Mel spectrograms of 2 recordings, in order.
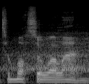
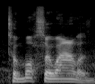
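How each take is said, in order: First: The surname does not sound like English Alan. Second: The surname sounds like the English name Alan. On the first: This is how the name should be said. The speaker calls it right. "Rather than" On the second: This is how the game's commentators say it. The speaker calls it wrong. "they also call him Alan"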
